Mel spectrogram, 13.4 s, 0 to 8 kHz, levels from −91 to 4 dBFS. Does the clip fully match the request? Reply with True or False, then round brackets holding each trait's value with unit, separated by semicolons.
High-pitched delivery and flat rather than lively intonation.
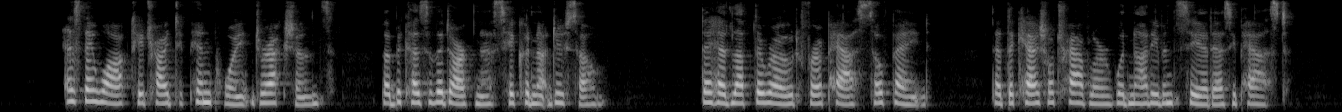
True (245 Hz; 2.3 semitones)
